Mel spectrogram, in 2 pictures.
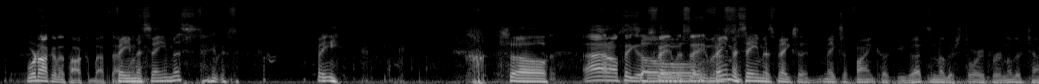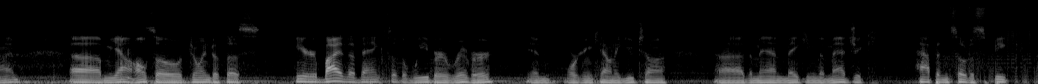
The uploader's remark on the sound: Outside a van down by the Weber River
